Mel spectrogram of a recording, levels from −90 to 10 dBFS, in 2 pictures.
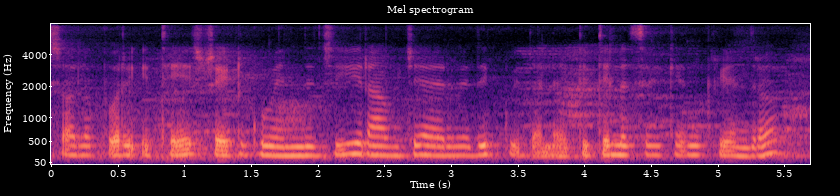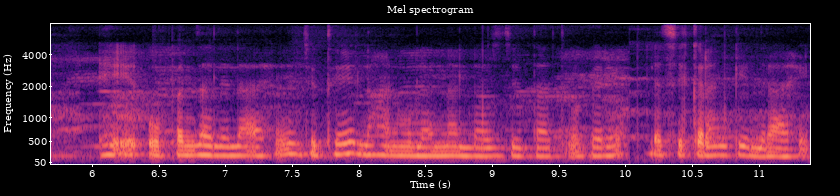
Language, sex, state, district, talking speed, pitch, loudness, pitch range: Marathi, female, Maharashtra, Solapur, 130 wpm, 195 Hz, -17 LUFS, 180-205 Hz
